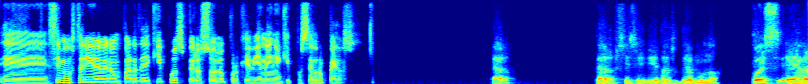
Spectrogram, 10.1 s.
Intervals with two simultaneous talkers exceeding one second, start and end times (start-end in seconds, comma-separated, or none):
none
